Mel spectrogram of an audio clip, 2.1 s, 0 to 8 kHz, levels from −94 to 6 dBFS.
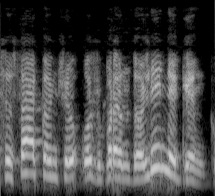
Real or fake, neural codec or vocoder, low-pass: fake; codec, 16 kHz, 8 kbps, FreqCodec, larger model; 7.2 kHz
